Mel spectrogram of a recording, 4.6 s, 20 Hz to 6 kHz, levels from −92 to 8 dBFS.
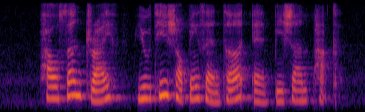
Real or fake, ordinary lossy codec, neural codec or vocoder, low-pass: real; MP3, 48 kbps; none; 5.4 kHz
